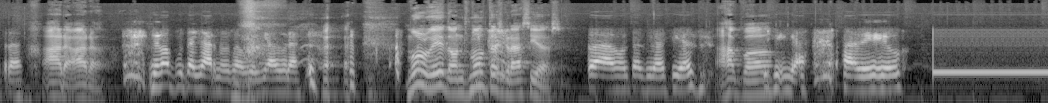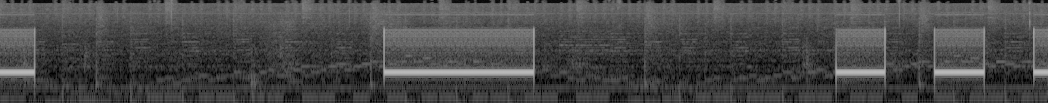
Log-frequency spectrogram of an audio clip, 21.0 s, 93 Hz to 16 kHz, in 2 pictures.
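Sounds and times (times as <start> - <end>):
speech: 0.0 - 9.1
laughter: 2.3 - 5.3, 6.9 - 8.6
unanswered telephone call ringback tone: 9.3 - 10.8, 14.3 - 15.8, 18.8 - 20.9.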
